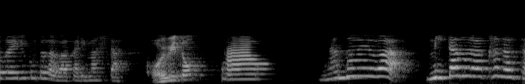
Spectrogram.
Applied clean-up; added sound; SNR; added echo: neural mask model Resemble Enhance denoiser.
